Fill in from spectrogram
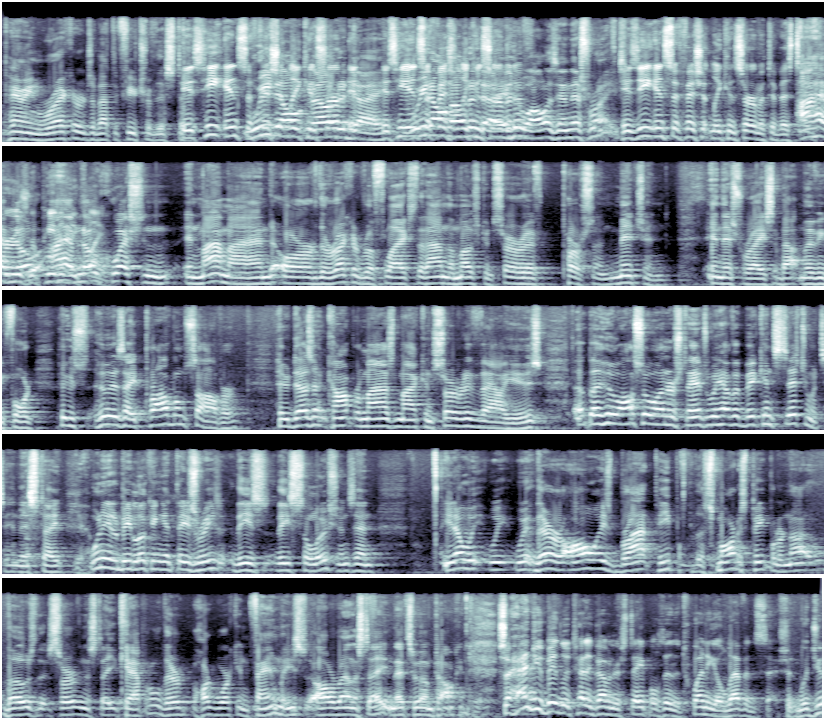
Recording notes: This event was recorded before a live audience in Austin. Our TribLive events feature discussion with our honored guests followed by questions from the audience.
